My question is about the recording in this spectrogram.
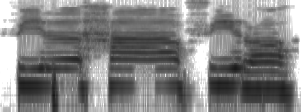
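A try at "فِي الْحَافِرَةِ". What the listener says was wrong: Iya, ya.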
